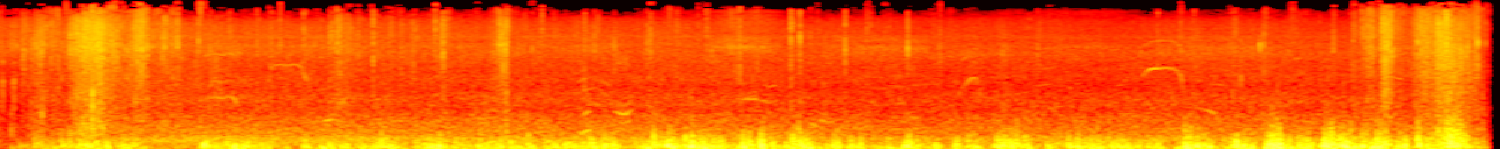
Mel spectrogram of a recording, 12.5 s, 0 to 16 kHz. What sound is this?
newjersey OC bagonbeach11
10th Street beach in Ocean City recorded with DS-40 and edited and Wavoaur. From inside a plastic bag.
ambiance, beach, field-recording, ocean-city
